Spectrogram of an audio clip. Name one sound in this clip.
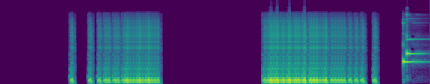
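Rapid electronic ticking rattles in bursts as a game score counts up.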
